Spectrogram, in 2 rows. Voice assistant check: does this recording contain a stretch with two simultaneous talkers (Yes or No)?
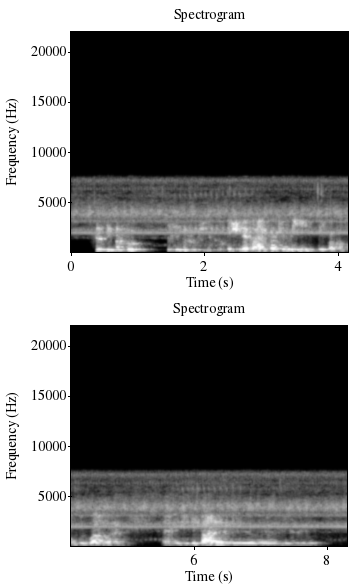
No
